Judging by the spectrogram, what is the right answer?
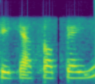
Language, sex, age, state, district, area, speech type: Hindi, female, 18-30, Uttar Pradesh, Sonbhadra, rural, conversation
